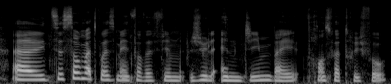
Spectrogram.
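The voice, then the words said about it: French accent speaking English. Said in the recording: “Sorry for my French accent.”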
